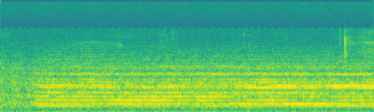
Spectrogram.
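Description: A train passes with its horn sounding a long, steady, loud blast over the rumble of the rail cars, with no voices present.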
